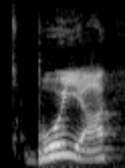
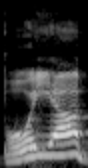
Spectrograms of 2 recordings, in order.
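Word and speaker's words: Bouyea: Buoya knocks it in for the Suns. I think that's how you pronounce it. Buoya. B O U Y A. Booya.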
